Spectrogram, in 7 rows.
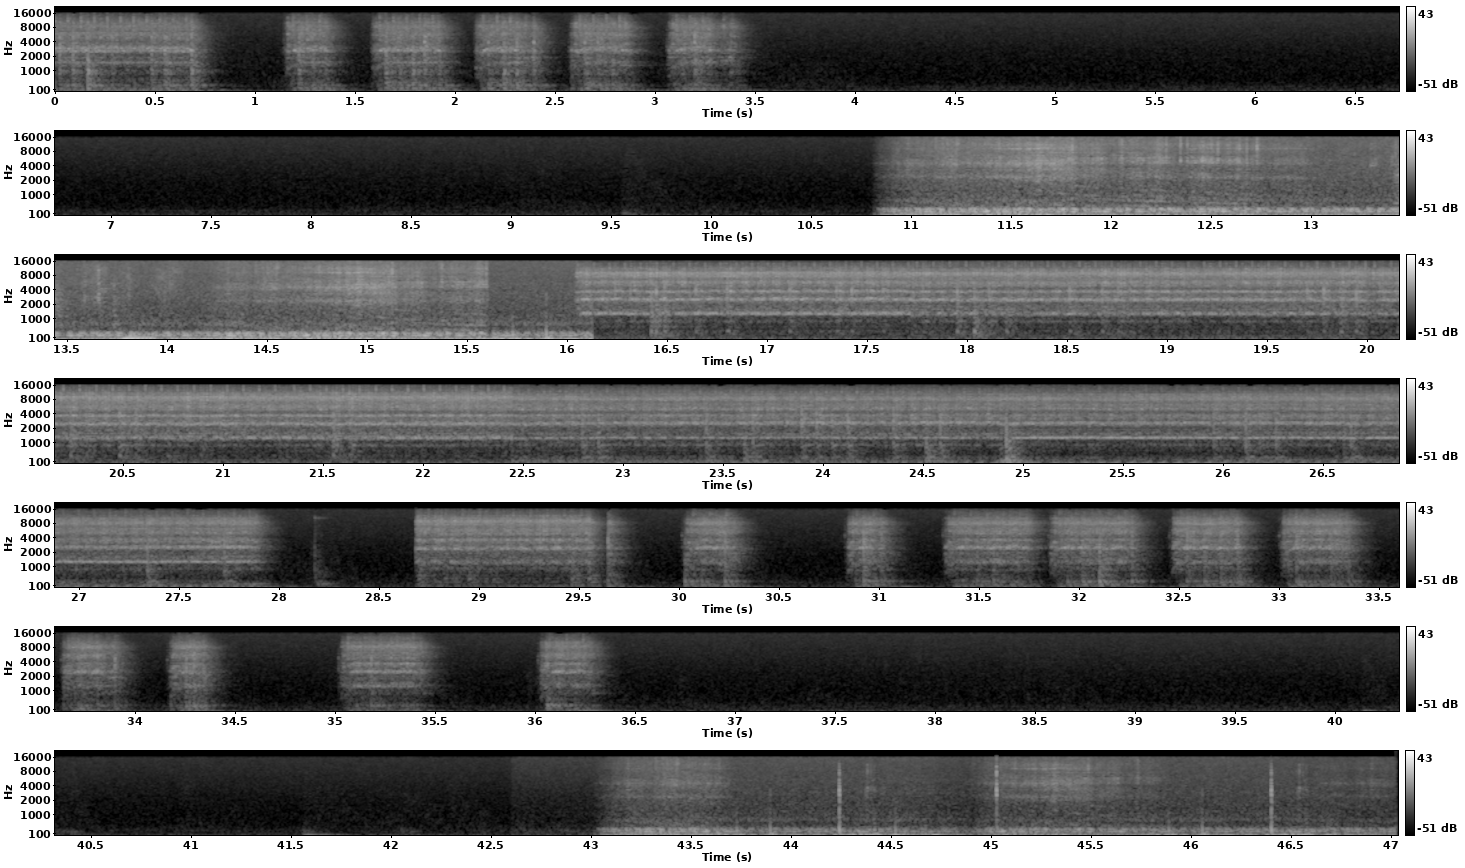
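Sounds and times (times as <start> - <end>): tufting gun whining: 10.8 - 28.0, 43.1 - 47.0.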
